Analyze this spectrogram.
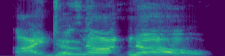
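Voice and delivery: loud, high, stretched words; shouted answer. Acted. Comrade answers Wheeljack under fire, shouting. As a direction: shout each word emphatically.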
